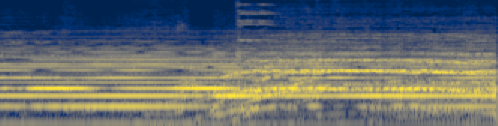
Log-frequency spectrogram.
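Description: Devotional Hindu bhajan: a woman sings a slow, ornamented line over a steady harmonium drone, her voice entering about a second and a half in. A small hand cymbal chimes once about two seconds in.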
